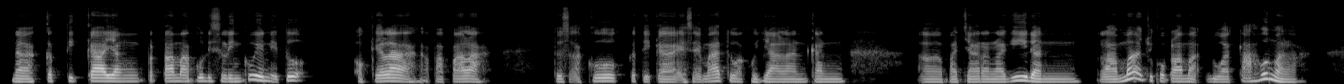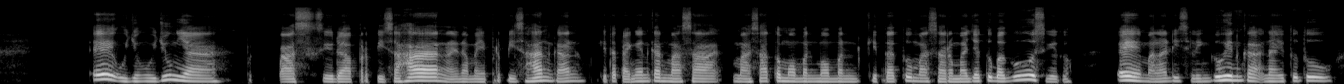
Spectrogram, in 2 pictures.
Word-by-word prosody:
Nah 130 -1 +1
ketika 150 +1 +2
yang 145 -1 +2
pertama 150 0 0
aku 155 - -3
diselingkuhin 150 +5 +1
itu, 185 +10 +1 0.6
okelah 145 -3 +2
gapapalah, 120 +1 -3 0.6
terus 130 -1 -5
aku 150 0 -1 0.2
ketika 125 -2 -4
SMA 130 +6 -2
tuh 140 -2 -5
aku 125 -1 -7
jalan 125 -1 -3
kan, 125 0 -5 0.7
eee, 120 -1 -4
pacaran 120 +1 -3
lagi 140 +10 +2
dan 140 -7 +3 0.5
lama 145 - +2
cukup 160 -6 -5
lama 135 -1 -2
2 120 -2 -4
tahun 155 - 0
malah. 120 - 0 1.4
Eh, 225 -2 +8
ujung-ujungnya 145 -1 0 0.5
p - - -14
pas 125 0 +1
sudah 130 -2 -3
perpisahan 165 +9 +4
nah 135 - -3
yang 125 +2 -3
namanya 125 0 -4
perpisahan 150 +5 0
kan 155 +3 -3
kita 150 - -6
pengen 145 +4 -2
kan 160 -2 +1
masa 135 -1 -2
masa 140 +1 -3
atau - - -2
momen-momen 135 -2 -2
kita 135 -1 -3
tuh 170 -2 0
masa 140 -3 -2
remaja 130 +3 +1
tuh 175 - +3
bagus 195 +9 +4
gitu, 125 -1 -5 0.5
eh, 185 -1 +7
malah 135 +1 -3
diselingkuhin 160 +6 +4
Kak, 160 -6 -1
nah 145 - 0
itu 165 +3 -2
tuh, 170 -1 +2
140 Hz, 130 wpm, -22 LUFS, 130-155 Hz, 1.4 s, Eh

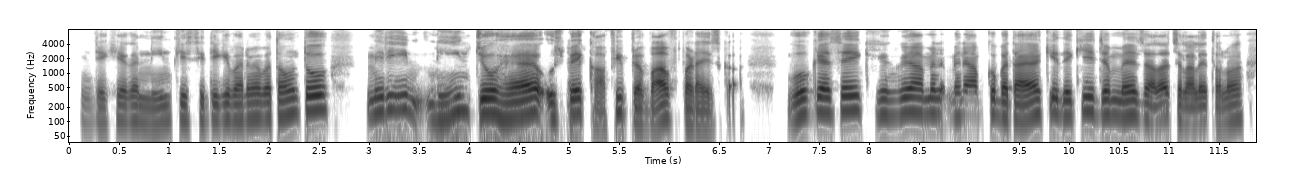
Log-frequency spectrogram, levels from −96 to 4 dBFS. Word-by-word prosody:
देखिए, 100 +2 -9
अगर 110 +1 -5
नींद 100 +1 -8
की 115 - -4
स्थिति 110 +1 -7
के 120 +2 -3
बारे 115 0 -2
में 125 0 0
बताऊँ 130 +4 0
तो 175 +1 +5 0.4
मेरी 175 +5 -2
नींद 130 +6 -5
जो 150 +1 +6
है, 130 +4 +6
उस 120 -2 -1
पे 145 +1 +6
काफ़ी 160 - -5
प्रभाव 95 +5 +2
पड़ा 90 -3 -1
है 85 - -3
इसका। 75 - -14 0.6
वो 135 +4 +4
कैसे? 165 +2 +3
क्योंकि 145 +2 -3
अ, 160 -1 +4
मैंने 150 0 -2
मैंने 130 +2 -3
आपको 140 +1 -1
बताया 125 0 +4
कि 155 - -1
देखिए, 140 +4 -1
जब 145 0 +1
मैं 135 0 +2
ज़्यादा 125 0 +1
चला 100 -1 -2
लेता 105 +1 -3
हूँ 100 +4 -4
ना, 115 +2 -1
130 Hz, 190 wpm, -22 LUFS, 115-150 Hz, 0.6 s, जो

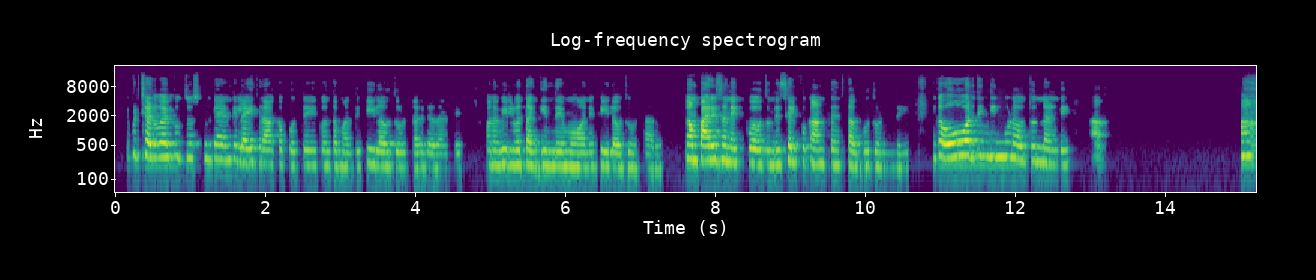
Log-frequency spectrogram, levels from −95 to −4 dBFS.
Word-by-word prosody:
ఇప్పుడు 320 -2 -8
చెడు 275 -2 +6
వైపుకు 285 0 +2
చూసుకుంటే 270 -1 -5
అండి, 255 +1 -5
లైక్ 220 +1 0
రాకపోతే 205 -1 -6 0.2
కొంతమంది 190 -1 -7
ఫీలవుతూ 185 -3 -2
ఉంటారు 175 0 -9
గదండి, 170 0 -9 0.4
మన 200 - -4
విలువ 200 -1 0
తగ్గిందేమో! 190 -1 -1
అని 180 +1 -8
ఫీలవుతూ 180 -1 -2
ఉంటారు. 170 -2 -13 0.4
కంపారిజనెక్కువవుతుంది 225 -5 +4
సెల్ఫ్ 235 -1 0
కాన్ఫిడెన్స్ 205 -1 -1
తగ్గుతుంది. 180 -2 -7 0.4
ఇంక 295 - +1 0.2
ఓవర్ 315 +2 +8
థింకింగ్ 295 -1 0
గూడా 285 -2 0
అవుతుందండి. 220 -5 -3 0.4
ఆ! - - 0 1.9
ఆ! 300 - +5
205 Hz, 110 wpm, -21 LUFS, 185-250 Hz, 1.9 s, ఓవర్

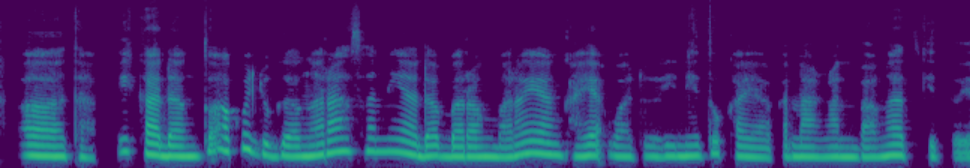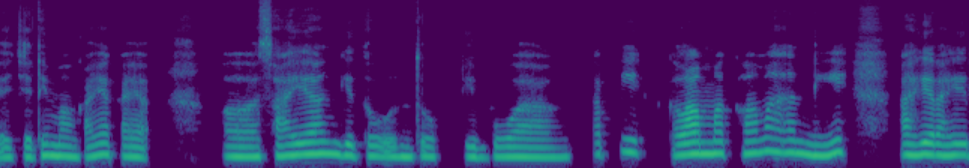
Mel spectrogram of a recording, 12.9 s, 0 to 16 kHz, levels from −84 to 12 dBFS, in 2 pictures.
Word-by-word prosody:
eee, 190 -2 +4
tapi 170 - -8
kadang 190 -4 +5
tuh - - -2
aku 275 +4 +1
juga 195 -5 0
ngerasa 260 +7 +1
nih 255 -5 +1
ada 190 0 +3
barang-barang 180 +3 +2
yang 220 -3 +2
kayak, 195 +1 0
"Waduh 180 -1 -3
ini 185 +1 0
tuh 230 +5 -4
kayak 175 -4 -2
kenangan 175 -1 0
banget." 180 +3 +1
Gitu 180 0 -10
ya. 170 - -3
Jadi, 175 +2 -4
mangkanya 185 +3 -1
kayak, 175 -3 -3 0.5
eee, 175 -1 +1
sayang 210 +5 +2
gitu 190 -1 -2
untuk 175 0 -2 0.2
dibuang, 175 0 -2 0.2
tapi 230 +3 -6 0.2
ke 200 - -13
lama-kelamaan 230 +3 +2
nih, 205 +6 +1 0.4
akhir-akhir 205 -1 +3
190 Hz, 155 wpm, -28 LUFS, 175-215 Hz, 0.5 s, kadang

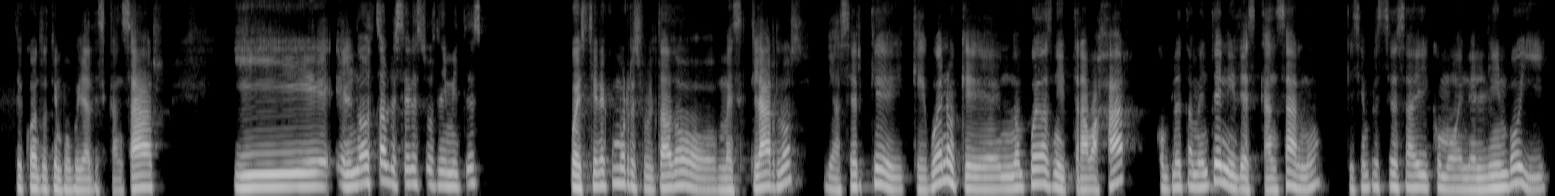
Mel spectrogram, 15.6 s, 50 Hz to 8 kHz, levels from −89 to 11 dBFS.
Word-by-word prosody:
de 135 - -3
cuánto 130 -2 0
tiempo 125 -2 -1
voy 120 0 -1
a 120 - -1
descansar. 130 +4 -1 0.8
Y 150 +2 +4
el 155 -3 +2
no 175 +2 +3
establecer 185 -3 -1
esos 175 -1 -5
límites, 165 +4 -2 0.8
pues, 140 -2 +3
tiene 160 +2 0
como 185 +1 0
resultado 140 -2 0
mezclarlos 145 - -1 0.2
y 135 -3 -5
hacer 145 +5 -3
que 145 -7 0
que, 125 - -3
bueno, 185 - +1
que 130 -1 +1
no 140 +2 +1
puedas 180 0 +1
ni 140 -4 +1
trabajar 130 - 0 0.3
completamente, 150 +7 0
ni 155 -7 +2
descansar, 125 +4 -1
¿no?, 150 +9 -3 0.2
que 130 - -7
siempre 145 +4 -4
estés 150 0 -4
ahí 145 0 +1
como 130 -3 -2
en 125 - -1
el 125 0 +2
limbo 150 +7 +3
y 130 -6 -4
145 Hz, 155 wpm, -22 LUFS, 130-160 Hz, 0.8 s, Y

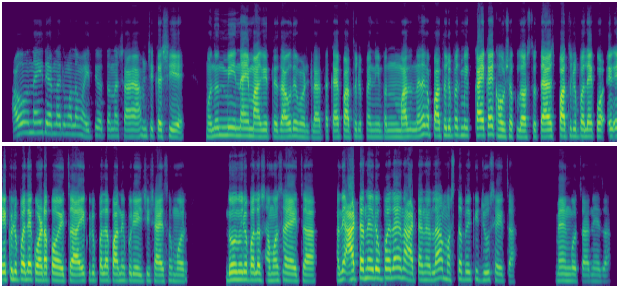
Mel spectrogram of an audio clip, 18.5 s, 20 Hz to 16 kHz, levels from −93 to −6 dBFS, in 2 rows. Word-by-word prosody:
अहो, 270 +1 -7
नाही 275 0 -10
देणार 245 -2 -9
मला 235 -1 -12
माहिती 175 -2 -13
होतं 185 -1 -14
ना, 185 - -10
शाळा 175 -1 -2
आमची 185 +1 -10
कशी 175 -1 -3
आहे? - - -3 0.4
म्हणून 195 +4 -6
मी 210 0 0
नाही 195 -1 +2
मागितलं, 175 -1 0
जाऊदे 170 +2 -1
म्हटलं 165 -3 -7
आता 155 +1 -8
काय 165 0 +1
₹5 170 +1 -4
नी 170 - -10
पण 165 0 -12
मला 170 +1 0
नाही 180 +6 -3
का, - - -2
₹5 200 +2 0
त - - -13
मी 205 -1 -5
काय-काय 205 +3 +6
खाऊ 185 -1 +1
शकलो 175 -1 -2
असतो? 165 +1 -2
त्यावेळेस 175 0 +6
₹5 180 0 +2
ला 180 - +2
एक 180 0 -2
व 180 - +2
ए - - 0
₹1 205 0 +3
ला 205 - +4
1 200 - +2
वडापाव 185 0 +5
यायचा, 165 0 +3
₹1 180 +2 -2
ला 180 - +1
पाणीपुरी 175 +1 -1
यायची 170 0 -4
शाळेसमोर. 160 0 -2 0.7
₹2 200 0 +3
ला 195 - +2
समोसा 180 +2 -1
यायचा 165 -2 +2 0.3
आणि 220 - -1
आठाण्या 235 +3 +7
रुपयाला, 240 +1 +2
आहे 255 - +2
ना, 240 - +1
आठाण्याला 195 +3 +1
मस्तपैकी 205 -1 -7
ज्यूस 190 0 -9
यायचा. 175 -1 -6 0.7
मँगोचा 170 -2 -5
आणि 160 +1 -11
ह्याचा. 155 -1 -14
180 Hz, 210 wpm, -21 LUFS, 170-200 Hz, 0.7 s, आठाण्या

